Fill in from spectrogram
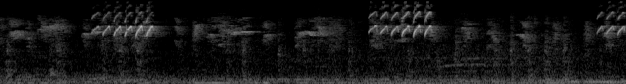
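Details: Juvenile yellow mantenan calling without stopping: clusters of sharp, rapid, very high chirps repeating roughly every two to three seconds, with quieter chattering and a soft low rumble underneath.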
